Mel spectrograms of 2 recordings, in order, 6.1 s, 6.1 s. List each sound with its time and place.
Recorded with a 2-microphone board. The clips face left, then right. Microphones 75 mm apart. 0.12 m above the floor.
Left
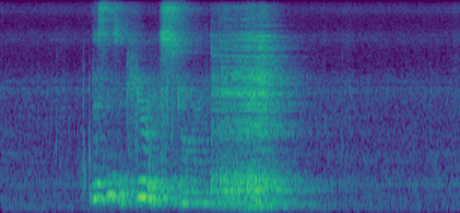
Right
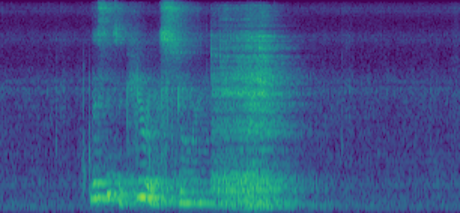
1.2 s a woman speaking: 25° right (ahead or behind), 1.2 m
2.8 s sawing: 25° left (ahead or behind), 3.5 m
